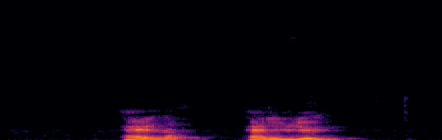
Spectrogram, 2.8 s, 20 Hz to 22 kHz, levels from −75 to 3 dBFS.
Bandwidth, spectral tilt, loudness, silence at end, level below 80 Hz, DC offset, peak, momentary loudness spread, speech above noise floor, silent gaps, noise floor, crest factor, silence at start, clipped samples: 4.9 kHz; -9.5 dB/octave; -23 LUFS; 0.65 s; -54 dBFS; under 0.1%; -8 dBFS; 16 LU; 48 dB; none; -69 dBFS; 18 dB; 0.75 s; under 0.1%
